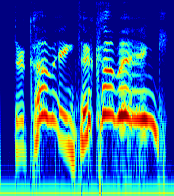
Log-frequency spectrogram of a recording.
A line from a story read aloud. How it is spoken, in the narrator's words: the cries of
